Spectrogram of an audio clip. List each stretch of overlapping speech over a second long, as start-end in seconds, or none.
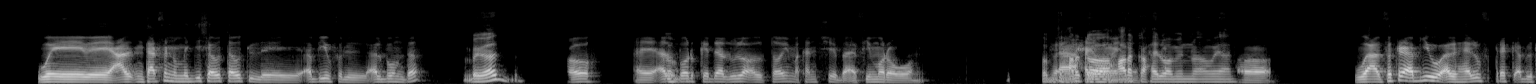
10.5-11.7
